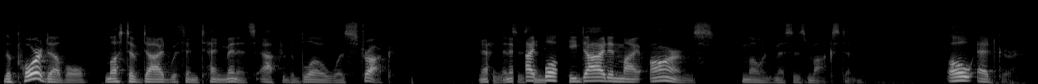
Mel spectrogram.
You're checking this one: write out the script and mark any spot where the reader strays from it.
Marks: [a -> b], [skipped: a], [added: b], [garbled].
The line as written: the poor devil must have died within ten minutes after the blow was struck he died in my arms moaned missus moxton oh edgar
the poor devil must have died within ten minutes after the blow was struck [garbled] he died in my arms moaned missus moxton oh edgar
